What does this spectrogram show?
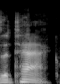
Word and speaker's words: attack: pot dot oh yeah pot versus attack right aspirated attack not aspirated pot bet cat there you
